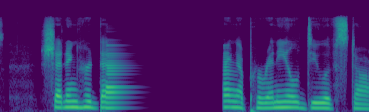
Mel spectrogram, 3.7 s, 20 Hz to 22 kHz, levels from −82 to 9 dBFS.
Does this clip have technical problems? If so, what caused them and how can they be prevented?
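Yes. From 1.03 to 1.07 s there is a short concealed packet loss: about 20 ms of audio went missing and the decoder filled it by extending the preceding sound, heard as a brief smear. On a spectrogram the harmonics smear briefly, and the waveform repeats itself for one cycle-like stretch. Prevention: raise the jitter buffer margin or enable forward error correction so single lost packets can be rebuilt.

From 1.09 to 2.25 s a long network dropout follows. The last sound is stretched into a fading buzz or hiss and then leaves about 0.74 s of silence, with the lost audio never returning. The spectrogram shows a decaying smear, then a blank band, and the waveform flattens. The likely cause is a network outage on the link. Prevention: use a more stable connection or prioritise call traffic so packets keep flowing.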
